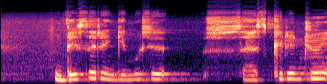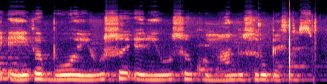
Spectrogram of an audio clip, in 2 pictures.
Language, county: Lithuanian, Panevėžys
